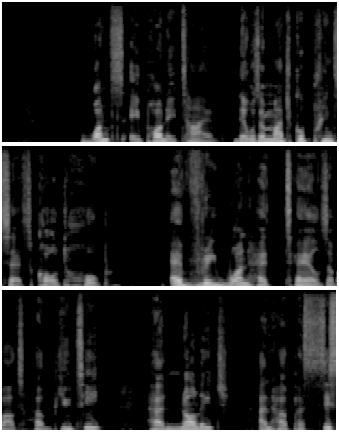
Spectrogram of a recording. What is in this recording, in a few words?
Ghana Accent Logba Language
